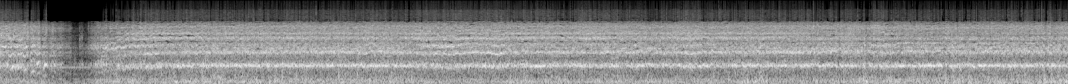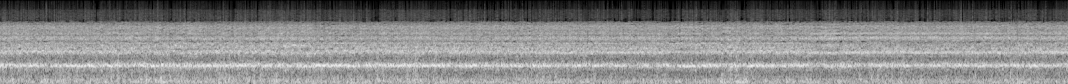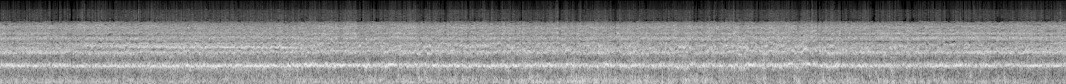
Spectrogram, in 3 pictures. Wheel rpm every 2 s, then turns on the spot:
130, 230, 230, 230, 230, 230, 220, 230, 230, 230, 230, 210, 230, 230, 230, 230.
none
